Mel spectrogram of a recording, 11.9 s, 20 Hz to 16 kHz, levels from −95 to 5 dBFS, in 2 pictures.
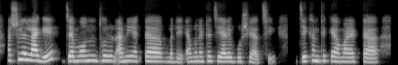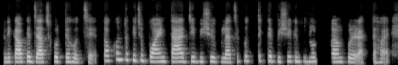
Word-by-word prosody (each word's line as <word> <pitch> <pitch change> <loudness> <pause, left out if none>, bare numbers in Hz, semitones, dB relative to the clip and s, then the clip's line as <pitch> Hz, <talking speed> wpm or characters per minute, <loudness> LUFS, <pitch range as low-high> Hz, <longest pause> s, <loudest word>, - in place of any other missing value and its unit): আসলে 350 +4 +4
লাগে। 275 -3 +8 0.3
যেমন 270 +1 +5 0.2
ধরুন 275 -1 +1
আমি 260 +2 0
একটা 260 - 0 0.3
মানে 225 -1 -4
এমন 240 +2 -2
একটা 260 +1 -1
চেয়ারে 240 -2 +4
বসে 230 +1 -2
আছি। - - -10 0.5
যেখান 260 +3 +3
থেকে 275 -1 -2
আমার 235 0 0
একটা 230 0 -1 0.5
মানে 220 +1 -5
কাউকে 225 +3 +4
জাজ 215 0 +4
করতে 235 -1 -1
হচ্ছে। 205 +1 -6 0.2
তখন 280 +5 -2
তো - - -1
কিছু 300 0 -2
পয়েন্ট, 235 0 +2
তার 230 +1 +3
যে - - -1
বিষয়গুলো 230 -1 -3
আছে, 215 +3 -14
প্রত্যেকটা 265 +1 -5
বিষয় 245 +2 -4
কিন্তু 240 -1 -5
নোট 235 +1 -5 0.2
ডাউন 225 0 -1
করে 215 -2 -1
রাখতে - - -10
হয়। - - -6
240 Hz, 185 wpm, -22 LUFS, 230-270 Hz, 0.5 s, লাগে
